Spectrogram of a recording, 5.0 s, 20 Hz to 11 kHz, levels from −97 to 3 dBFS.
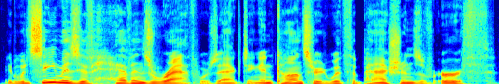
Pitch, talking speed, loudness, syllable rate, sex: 130 Hz, 190 wpm, -18 LUFS, 4.1 syllables/s, male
